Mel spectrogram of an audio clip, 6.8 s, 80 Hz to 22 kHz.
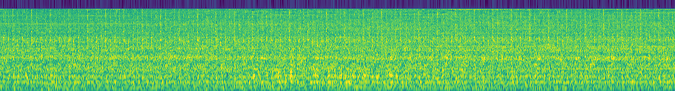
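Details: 2006 Mazda 3 at idle: fast, fairly even light tapping over the engine note; internal engine knock of unknown origin.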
